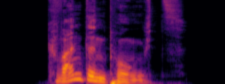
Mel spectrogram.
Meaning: genitive singular of Quantenpunkt
- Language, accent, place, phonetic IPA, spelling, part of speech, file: German, Germany, Berlin, [ˈkvantn̩ˌpʊŋkt͡s], Quantenpunkts, noun, De-Quantenpunkts.ogg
